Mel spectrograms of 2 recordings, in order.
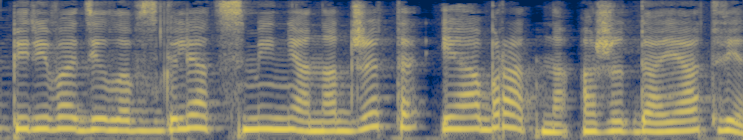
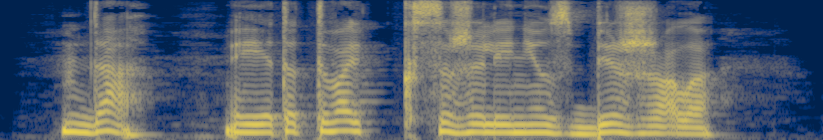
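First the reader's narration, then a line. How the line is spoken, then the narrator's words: Guilty grumble. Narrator (Russian): буркнул Квазар, как мне показалось, виновато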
